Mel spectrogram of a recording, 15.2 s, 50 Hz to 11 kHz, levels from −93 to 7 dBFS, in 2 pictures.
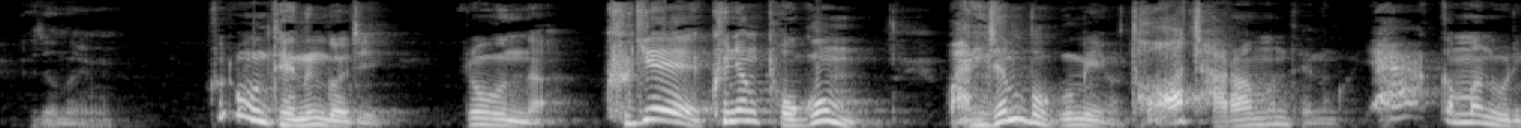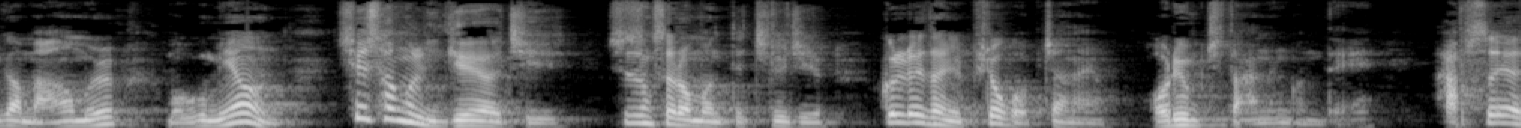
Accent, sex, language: native, male, Korean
